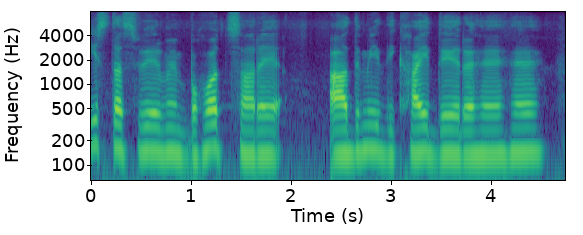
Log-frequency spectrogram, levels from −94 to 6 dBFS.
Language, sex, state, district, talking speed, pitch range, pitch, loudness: Hindi, male, Assam, Kamrup Metropolitan, 125 wpm, 135-150 Hz, 140 Hz, -20 LUFS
